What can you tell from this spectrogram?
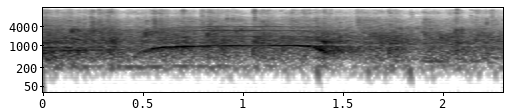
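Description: An audience claps in a steady, dense round of applause, with a single high whistle rising and holding briefly partway through before the clapping carries on.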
